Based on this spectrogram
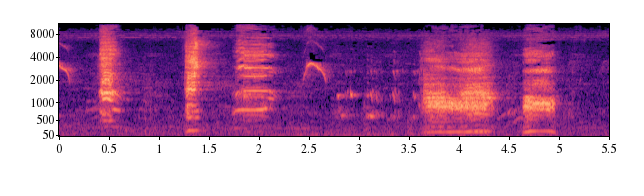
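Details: Domestic geese at Planet Earth Aquarium in Mysore give loud, harsh, rich honks in about six separate bursts over five seconds. The early honks are short and sharp, and the final two are longer and more nasal. Softer, shorter notes sound between them.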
